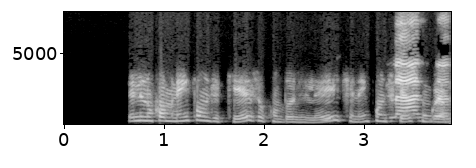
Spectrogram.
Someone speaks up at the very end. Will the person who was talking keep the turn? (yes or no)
no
